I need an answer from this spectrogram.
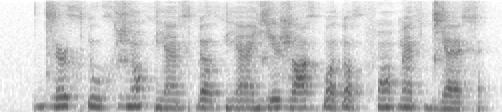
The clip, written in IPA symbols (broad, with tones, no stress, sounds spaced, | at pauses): d͡z ə˞˧ x ɗ u˨ x ʑ ɔ̃˦ x j æ̃˨ x ɗ ʌ˨ x j æ̃˧ ʑ i˧ ʐ ɑ˦ x ɓ ɔ˦ ɗ ɔ˧ x f ɔ̃˦ ɓ æ̃˦ x d͡ʑ æ˧ x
